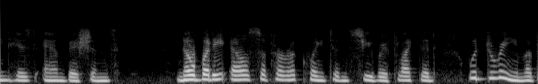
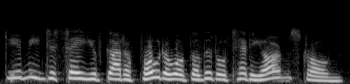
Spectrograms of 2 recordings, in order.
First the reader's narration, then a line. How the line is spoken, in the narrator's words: exclaimed Mr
